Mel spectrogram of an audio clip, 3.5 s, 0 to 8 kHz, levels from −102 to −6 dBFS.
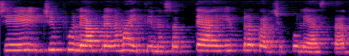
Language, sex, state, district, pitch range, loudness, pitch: Marathi, female, Maharashtra, Pune, 260-310 Hz, -31 LUFS, 280 Hz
